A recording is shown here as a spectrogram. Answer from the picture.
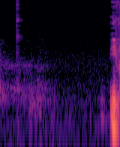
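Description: A single computer-mouse click about a third of a second in, over faint room tone, then near quiet until a man's voice starts at the very end.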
